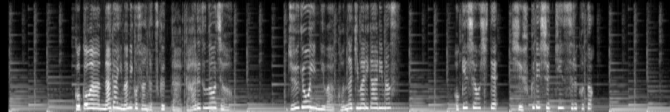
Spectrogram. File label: corporate young adult female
